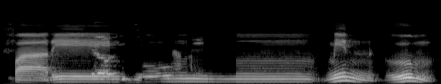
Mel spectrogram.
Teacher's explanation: Mendengung mim ditandai mimnya ada tasdidnya. Ya, mimnya dibaca mendengung atau gunnah ditahan 2 harokat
